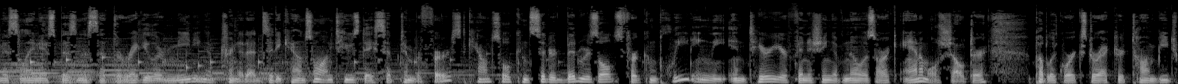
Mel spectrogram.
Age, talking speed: 30-49, 170 wpm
